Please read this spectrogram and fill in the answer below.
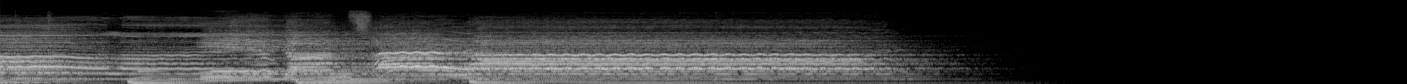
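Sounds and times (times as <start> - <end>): pop song with choir and band: 0.0 - 9.9.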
